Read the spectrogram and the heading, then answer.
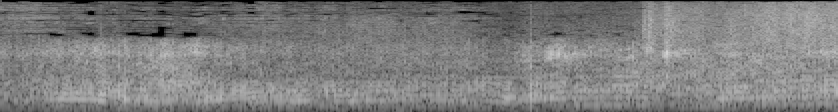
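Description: Rally cars roar at high speed down a long straight on a purpose-built super special stage arena. The engine noise is a loud, sustained, full-throttle roar that stays heavy throughout the short clip.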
